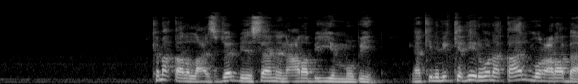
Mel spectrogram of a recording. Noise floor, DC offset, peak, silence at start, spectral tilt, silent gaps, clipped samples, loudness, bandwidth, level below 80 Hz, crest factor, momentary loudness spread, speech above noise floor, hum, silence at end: -58 dBFS; under 0.1%; -8 dBFS; 1.55 s; -5.5 dB/octave; none; under 0.1%; -23 LUFS; 12.5 kHz; -68 dBFS; 16 dB; 8 LU; 36 dB; none; 0 s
